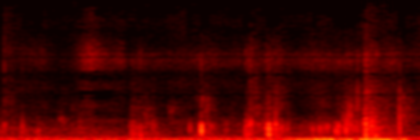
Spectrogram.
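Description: Footsteps of a person walking quickly over gritty tarmac and gravel, a string of short scuffing steps, with a low rumble on the handheld microphone building near the end.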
